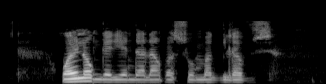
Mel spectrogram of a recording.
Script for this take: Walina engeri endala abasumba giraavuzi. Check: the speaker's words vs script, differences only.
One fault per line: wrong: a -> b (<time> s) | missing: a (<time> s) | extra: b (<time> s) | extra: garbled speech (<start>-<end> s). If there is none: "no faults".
no faults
